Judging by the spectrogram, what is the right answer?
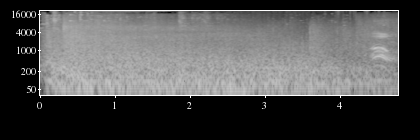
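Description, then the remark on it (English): A meteorite crashing down near the Ladyfinger nuclear plant: a loud, sustained roaring rumble fills the whole stretch without letup, and a brief warbling whistle-like tone rises near the end. “As it turns out, the flash of light was actually from a meteorite crashing down near the Ladyfinger nuclear plant.”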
